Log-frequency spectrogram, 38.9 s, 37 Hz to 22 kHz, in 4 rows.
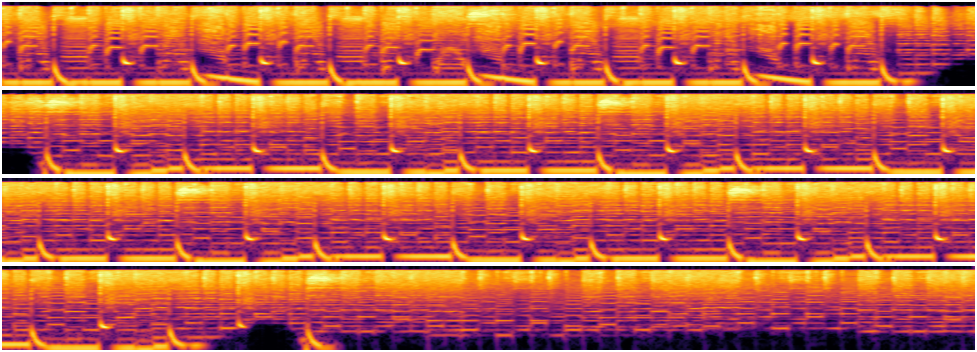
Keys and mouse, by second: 0.7 KP_5, 1.6 KP_1, 3.4 KP_2, 4.8 KP_3, 7.9 click, 10.5 KP_7, 11.9 click, 18.4 KP_3, 21.7 click, 23.6 shift+a, 30.8 s.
